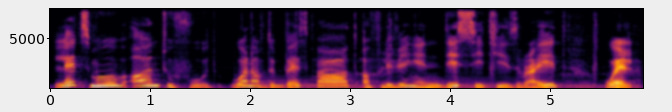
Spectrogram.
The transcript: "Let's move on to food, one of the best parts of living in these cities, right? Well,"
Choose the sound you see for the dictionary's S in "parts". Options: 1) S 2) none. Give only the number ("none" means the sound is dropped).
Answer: 2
